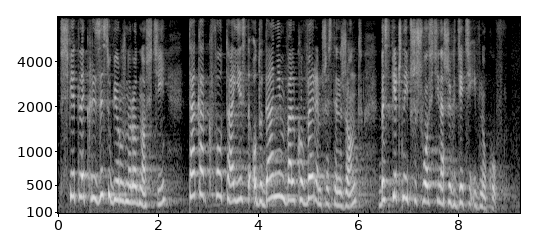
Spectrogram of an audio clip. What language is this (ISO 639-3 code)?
pol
